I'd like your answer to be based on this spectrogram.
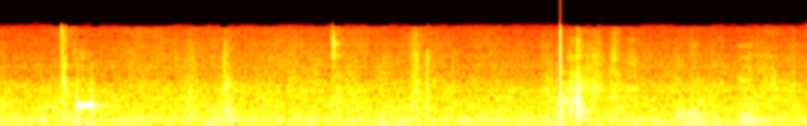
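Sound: telephone keypad dialing tones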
